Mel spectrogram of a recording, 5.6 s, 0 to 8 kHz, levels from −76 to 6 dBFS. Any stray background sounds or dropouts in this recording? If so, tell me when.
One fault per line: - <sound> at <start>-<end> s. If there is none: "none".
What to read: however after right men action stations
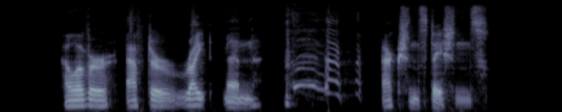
- laugh at 2.8-3.6 s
